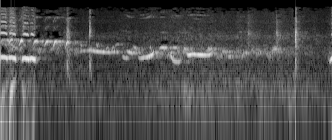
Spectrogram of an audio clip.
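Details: White-rumped shama singing in the wild, a short passage of mellow, wandering whistled notes that rise and fall, opening with a couple of louder clear whistles and ending with a sudden sharp note.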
